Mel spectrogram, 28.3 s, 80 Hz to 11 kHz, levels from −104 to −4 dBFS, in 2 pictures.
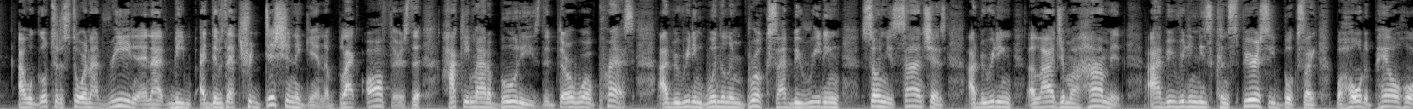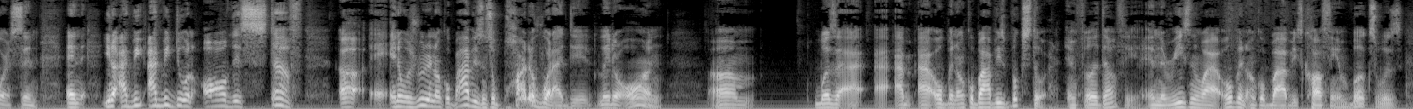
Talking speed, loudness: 225 wpm, -26 LUFS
